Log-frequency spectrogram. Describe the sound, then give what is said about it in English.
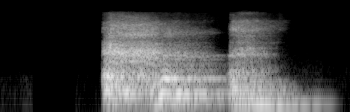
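Two rough, raspy coughs in quick succession, the first longer and the second shorter, with a throaty, clearing quality and no talking around them. “don't worry, I'm gonna edit coughs.”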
